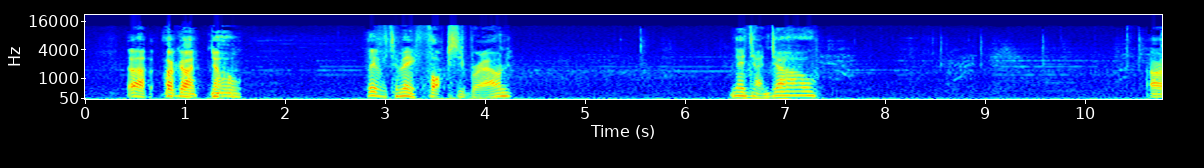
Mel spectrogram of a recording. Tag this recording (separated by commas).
Music, Speech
